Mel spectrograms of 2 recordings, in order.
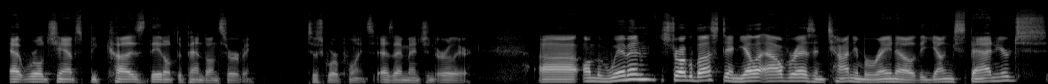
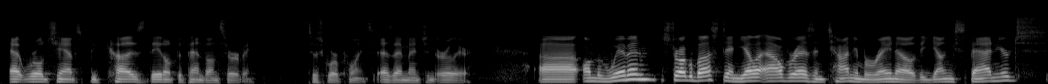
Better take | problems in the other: first | muffled; very; fading above 1.5 kHz

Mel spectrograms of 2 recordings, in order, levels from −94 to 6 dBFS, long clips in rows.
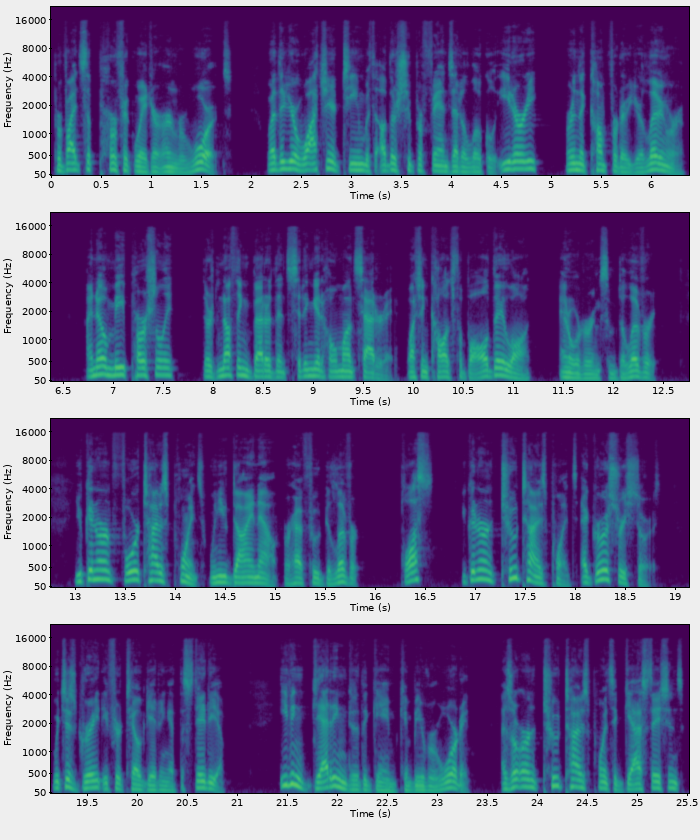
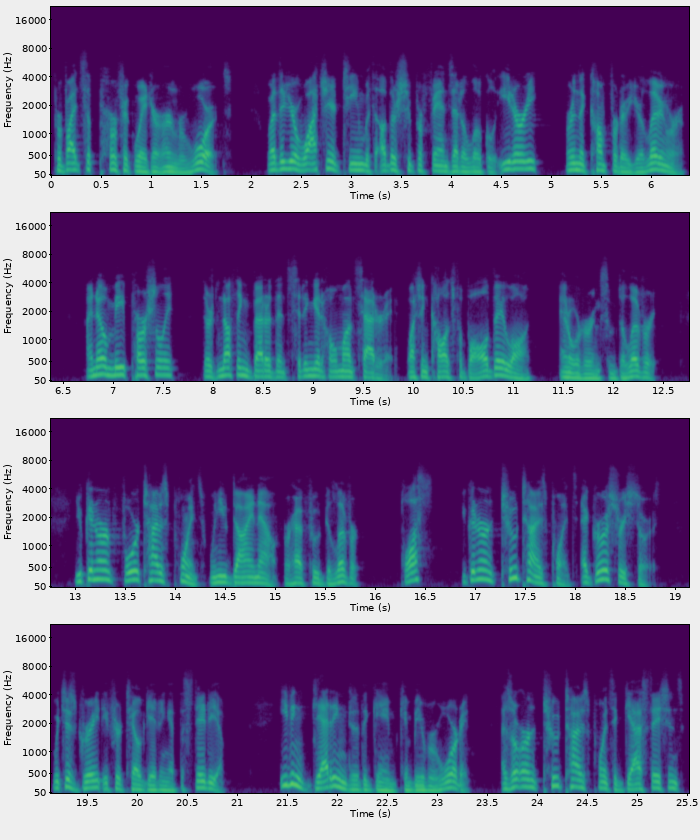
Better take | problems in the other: first | muffled; very; fading above 3.5 kHz

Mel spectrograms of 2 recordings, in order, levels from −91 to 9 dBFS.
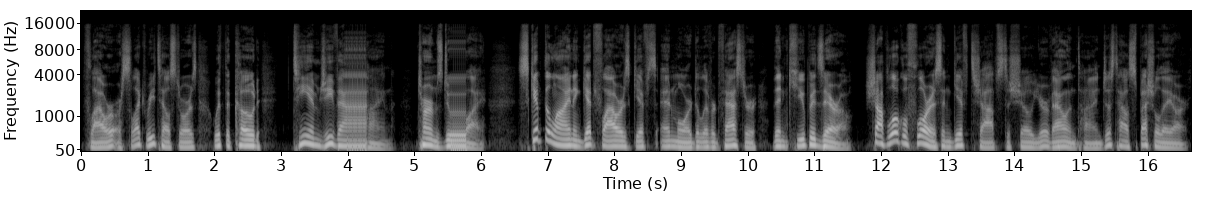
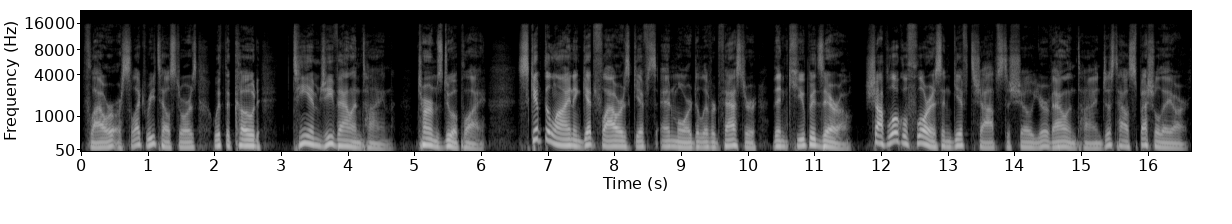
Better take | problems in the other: second | audio freezing; at 4 s and at 5.5 s

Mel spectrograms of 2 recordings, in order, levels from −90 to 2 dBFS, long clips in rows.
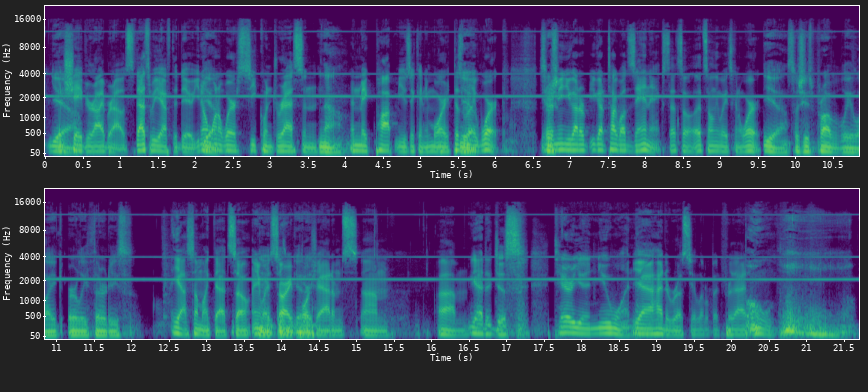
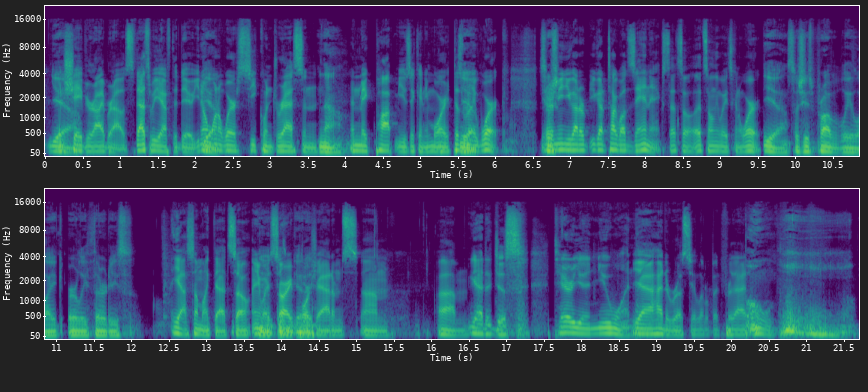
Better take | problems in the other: second | high-pitched whine; noticeable; throughout; 2 kHz, 15 dB below the speech

